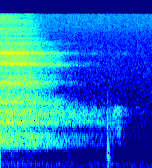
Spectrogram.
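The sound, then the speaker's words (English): A slow exhale through an open mouth during a relaxation breathing exercise: a soft, breathy whoosh, strongest at the start, that fades gradually over under two seconds. It is faint and heard alone. “And gently begin to invite a long, slow, deep inhale. Open the mouth, exhale, let go.”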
